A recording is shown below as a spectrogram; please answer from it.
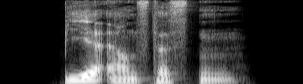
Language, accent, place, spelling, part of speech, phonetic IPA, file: German, Germany, Berlin, bierernstesten, adjective, [biːɐ̯ˈʔɛʁnstəstn̩], De-bierernstesten.ogg
- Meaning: 1. superlative degree of bierernst 2. inflection of bierernst: strong genitive masculine/neuter singular superlative degree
